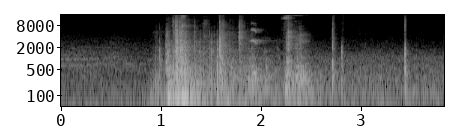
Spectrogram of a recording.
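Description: A door clicks and swings open.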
